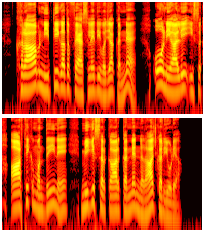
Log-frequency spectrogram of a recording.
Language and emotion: Dogri, angry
